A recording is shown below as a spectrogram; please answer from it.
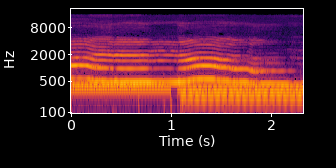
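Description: Music: a woman's high voice sings a slow line that slides between notes over two steady held tones. The held tones move to a lower pair about a second in.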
